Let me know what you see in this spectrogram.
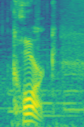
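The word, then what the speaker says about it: Coch: C-O-C-H pronounced Cork.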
